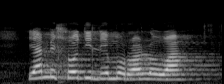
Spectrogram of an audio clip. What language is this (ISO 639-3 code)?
sot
